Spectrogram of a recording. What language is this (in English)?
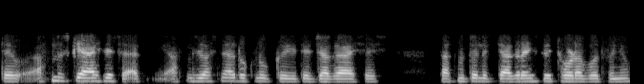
Kashmiri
